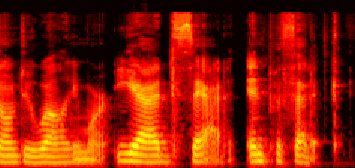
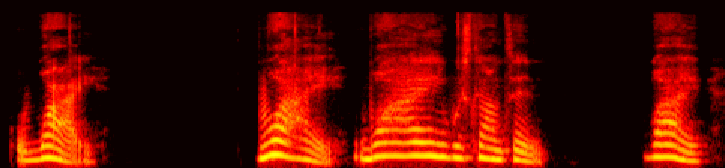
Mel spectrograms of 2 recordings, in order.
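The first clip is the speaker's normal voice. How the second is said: higher, drawn out, pleading why; exasperated why; 6 semitones higher, much slower than usual. Real, not acted. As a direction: beg the heavens for an answer. Exasperated pleading about team.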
